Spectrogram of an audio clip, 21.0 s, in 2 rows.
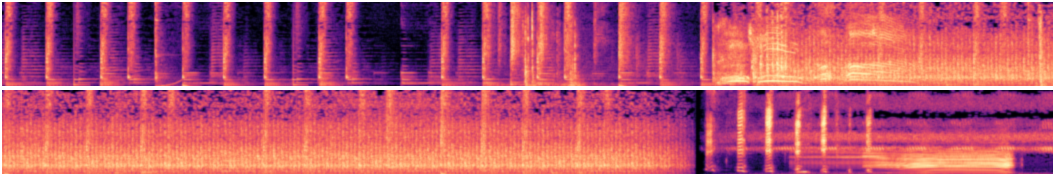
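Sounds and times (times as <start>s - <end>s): tractor engine running: 5.2s - 6.2s, 7.3s - 17.5s
cow mooing: 18.8s - 20.7s.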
